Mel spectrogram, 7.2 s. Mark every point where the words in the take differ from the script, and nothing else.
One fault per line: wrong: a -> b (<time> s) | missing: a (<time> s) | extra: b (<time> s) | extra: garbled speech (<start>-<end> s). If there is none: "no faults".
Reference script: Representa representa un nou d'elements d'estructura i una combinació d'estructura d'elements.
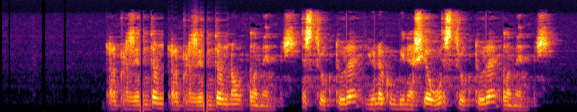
no faults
